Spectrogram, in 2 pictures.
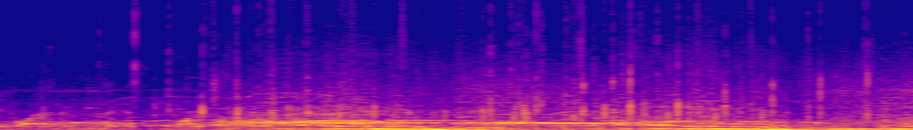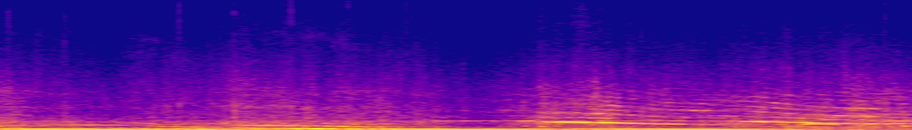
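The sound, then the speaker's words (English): Several race cars roar past one after another at Le Mans, completing the first lap at racing speeds with a Peugeot leading; engine pitch rises and sweeps down as each goes by, loud and continuous over a background murmur of crowd noise. “There'll be a big roar as they come through here from the French.”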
